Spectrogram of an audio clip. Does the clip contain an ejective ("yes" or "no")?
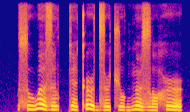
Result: yes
